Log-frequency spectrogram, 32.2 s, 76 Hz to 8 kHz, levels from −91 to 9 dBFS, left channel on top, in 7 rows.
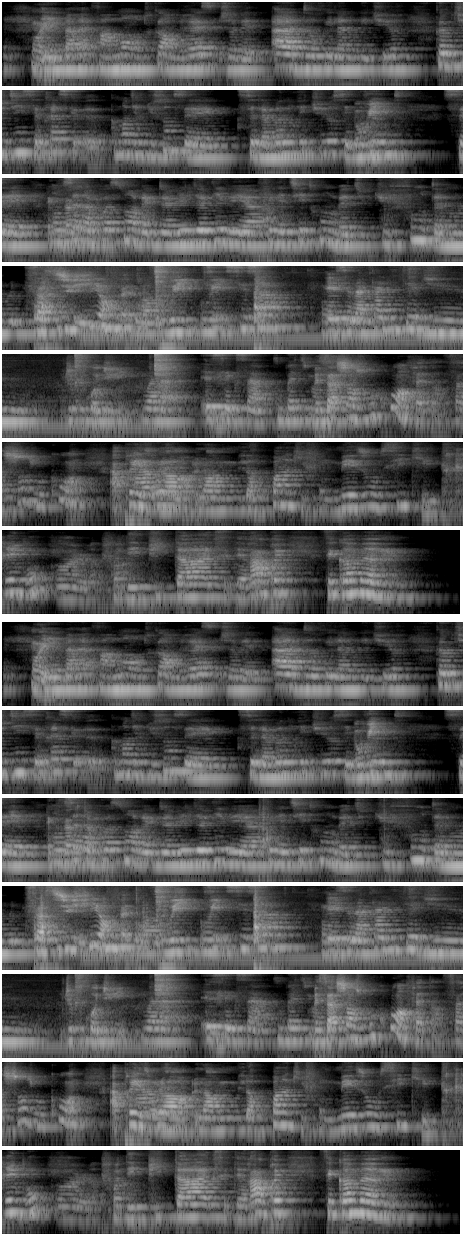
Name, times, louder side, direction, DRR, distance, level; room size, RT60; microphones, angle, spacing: voice 1, 0.0-8.6 9.0-15.4 15.9-16.7 17.0-18.8 19.3-21.7 24.4-24.8 28.2-28.9, equal, 25° left, 0 dB, 0.5 m, -33 dB
voice 2, 9.7-10.2 14.1-15.1 15.4-16.0 17.0-17.2 19.0-19.6 20.5-20.7 21.5-28.3 28.7-31.6, right 3 dB, 30° right, 2 dB, 0.5 m, -32 dB
sound 1, 11.8-12.1 13.0-13.1 13.4-13.5 14.1-14.4 15.2-15.3 15.8-15.9 16.3-16.6, right 4 dB, 80° right, 0.5 m, -34 dB
sound 2, 14.6-20.1, left 2 dB, 70° left, 1.0 m, -38 dB
2.7 x 2.4 x 4.1 m, 0.66 s
head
